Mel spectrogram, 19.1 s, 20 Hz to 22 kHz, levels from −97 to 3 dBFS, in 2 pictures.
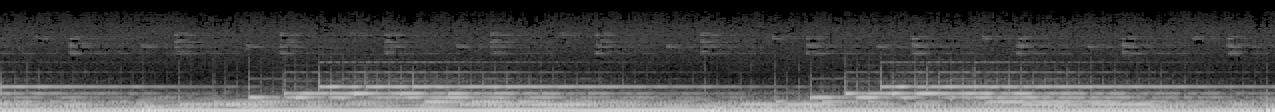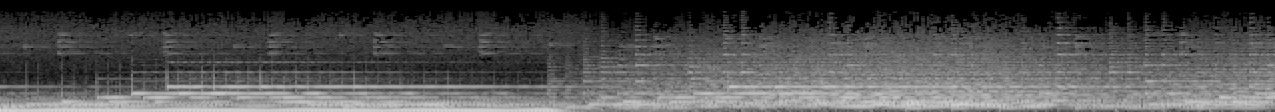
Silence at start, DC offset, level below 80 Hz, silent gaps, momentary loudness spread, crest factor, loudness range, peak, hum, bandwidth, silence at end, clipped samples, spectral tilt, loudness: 0 s; under 0.1%; -22 dBFS; none; 5 LU; 10 dB; 2 LU; -8 dBFS; none; 8.4 kHz; 0 s; under 0.1%; -8 dB/octave; -22 LUFS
